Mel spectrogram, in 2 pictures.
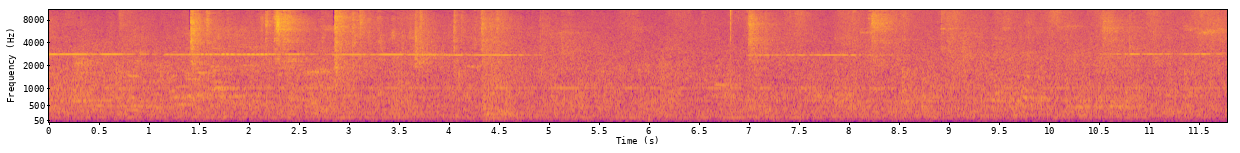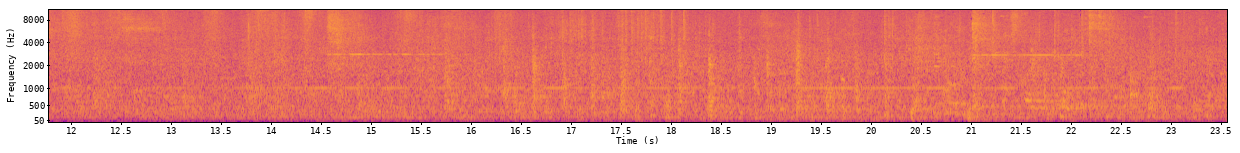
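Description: New York City subway station ambience: a steady rumble of trains echoing through tiled passageways. A thin high whine comes and goes over it, and sharp clicks are scattered through it.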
